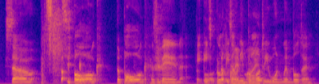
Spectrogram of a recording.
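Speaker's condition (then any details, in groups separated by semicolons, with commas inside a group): No condition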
